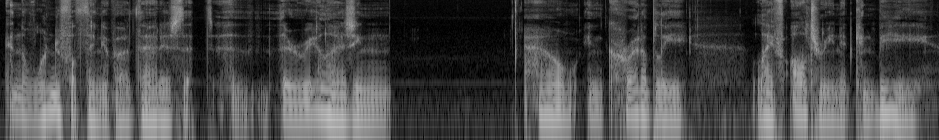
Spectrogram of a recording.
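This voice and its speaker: A middle-aged or older man with a husky, gravelly voice gives a soft-spoken, confessional ASMR monologue, confiding in a halting, reflective way. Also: very deep voice, dry recording. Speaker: ASMR host.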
